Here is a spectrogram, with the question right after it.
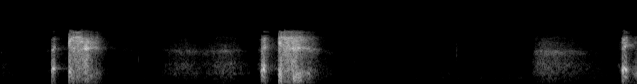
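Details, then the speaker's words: Woman's sneezing fit: three sharp, high-pitched sneezes about two seconds apart, each preceded by a quick intake, soft breaths between; repeated sneezing. "Let's see. Let's see. Can't stop sneezing. Let's sneeze again."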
